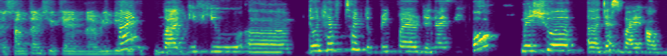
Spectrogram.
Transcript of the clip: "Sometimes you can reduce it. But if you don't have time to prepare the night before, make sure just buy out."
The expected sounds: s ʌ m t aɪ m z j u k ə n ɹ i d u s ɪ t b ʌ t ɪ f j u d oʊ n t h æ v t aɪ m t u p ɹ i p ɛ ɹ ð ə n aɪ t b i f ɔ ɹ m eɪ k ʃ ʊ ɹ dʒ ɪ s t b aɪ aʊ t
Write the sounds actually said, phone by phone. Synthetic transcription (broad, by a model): s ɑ m t aɪ m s j u k ə n ɹ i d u ɪ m b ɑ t ɪ f j u d oʊ n t h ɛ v t aɪ m t u p ɹ i p ɛ ɹ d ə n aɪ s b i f ɔ m eɪ k ʃ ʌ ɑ dʒ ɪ s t b aɪ aʊ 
